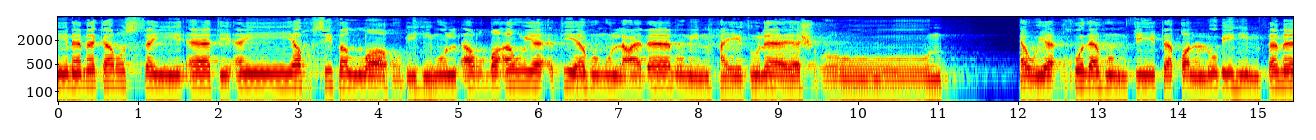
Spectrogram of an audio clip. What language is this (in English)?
Arabic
